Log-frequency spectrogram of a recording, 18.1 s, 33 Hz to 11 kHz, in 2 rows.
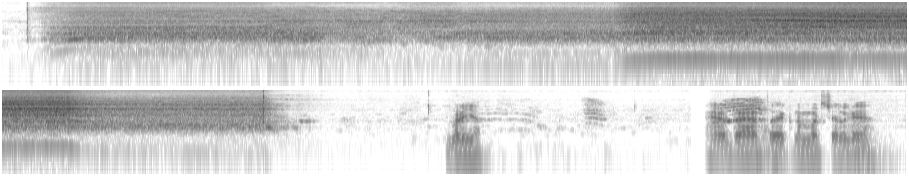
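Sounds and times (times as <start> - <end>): hair dryer running: 0.2 - 12.0.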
